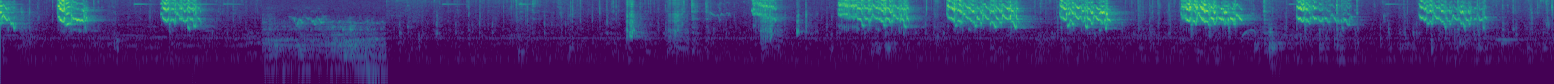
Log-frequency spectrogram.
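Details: Parent budgerigars feed a chick at the nest entrance. Raspy begging bursts begin sparsely, pause during a short rustling noise, then turn into a fast, insistent series of harsh hissing calls.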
